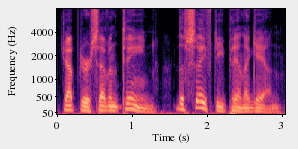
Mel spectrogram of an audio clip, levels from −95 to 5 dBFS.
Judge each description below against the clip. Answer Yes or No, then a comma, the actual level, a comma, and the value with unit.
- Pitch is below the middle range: Yes, low, 110 Hz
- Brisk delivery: No, slow, 120 wpm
